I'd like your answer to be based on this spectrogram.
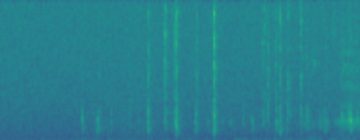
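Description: Keyboard typing during a Fortnite gaming session, a steady run of close, quick key clicks with a few sharper taps, over faint background hiss and no talking.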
